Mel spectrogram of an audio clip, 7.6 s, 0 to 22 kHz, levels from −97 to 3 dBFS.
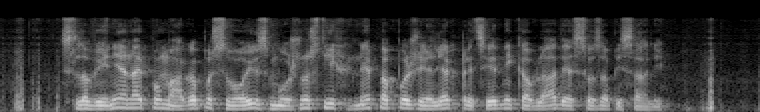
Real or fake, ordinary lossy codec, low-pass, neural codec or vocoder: fake; none; none; codec, 24 kHz, 6 kbps, HILCodec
